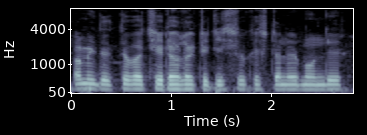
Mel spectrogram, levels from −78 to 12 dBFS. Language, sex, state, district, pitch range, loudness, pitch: Bengali, male, West Bengal, Alipurduar, 115-120 Hz, -17 LUFS, 120 Hz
